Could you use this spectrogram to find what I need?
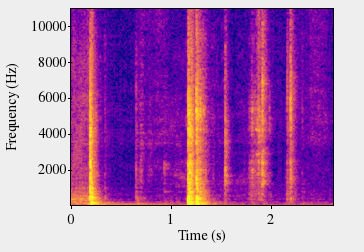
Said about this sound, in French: Rangement bas avec un panier coulissant.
